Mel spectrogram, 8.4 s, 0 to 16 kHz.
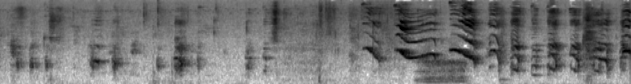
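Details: Several puppies in a puppy room on May 20, growing livelier by the day; soft scattered whimpers early on, then a burst of overlapping high, wavering whines and squeaks in the second half, with quiet shuffling between calls.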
